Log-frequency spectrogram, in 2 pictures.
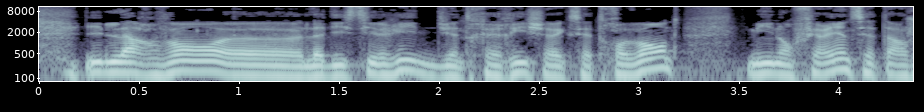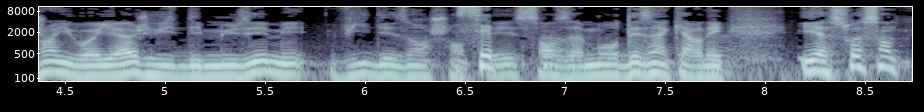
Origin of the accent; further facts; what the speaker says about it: Brive, Nouvelle-Aquitaine, France; born there; je suis né à Brive où se situe ce roman et j'ai commencé ma carrière dans cette région, le Limousin, la Corrèze, qui a été une terre de résistance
